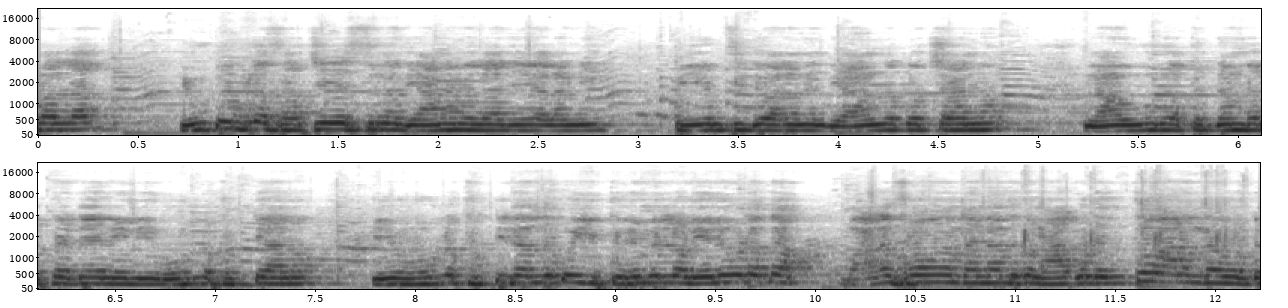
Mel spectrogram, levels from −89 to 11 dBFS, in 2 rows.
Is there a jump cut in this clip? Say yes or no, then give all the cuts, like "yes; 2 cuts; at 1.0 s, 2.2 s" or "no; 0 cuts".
no; 0 cuts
